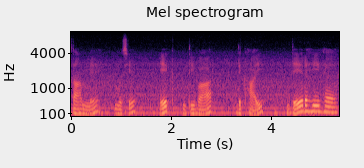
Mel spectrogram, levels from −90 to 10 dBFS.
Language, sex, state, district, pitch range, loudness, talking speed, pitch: Hindi, male, Madhya Pradesh, Katni, 110-135 Hz, -17 LUFS, 90 wpm, 125 Hz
